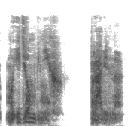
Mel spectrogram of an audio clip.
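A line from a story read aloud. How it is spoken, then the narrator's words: Quiet. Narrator (Russian): Жан-Луи тихо сказал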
